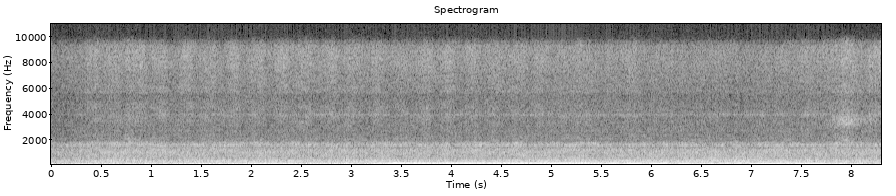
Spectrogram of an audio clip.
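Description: Low, steady rumble of a vehicle engine heard inside a car cabin, with a slightly higher hum joining about three seconds in for a couple of seconds.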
